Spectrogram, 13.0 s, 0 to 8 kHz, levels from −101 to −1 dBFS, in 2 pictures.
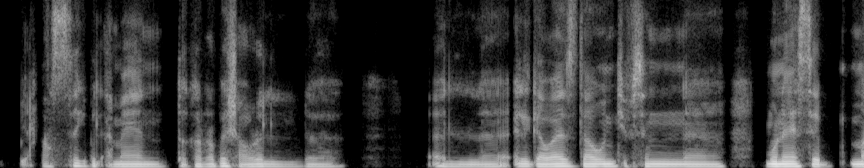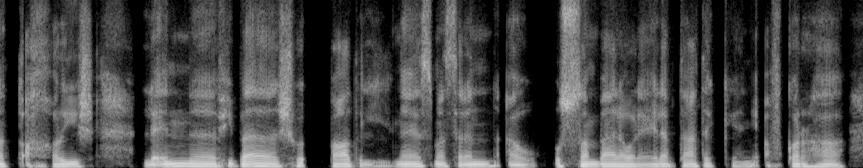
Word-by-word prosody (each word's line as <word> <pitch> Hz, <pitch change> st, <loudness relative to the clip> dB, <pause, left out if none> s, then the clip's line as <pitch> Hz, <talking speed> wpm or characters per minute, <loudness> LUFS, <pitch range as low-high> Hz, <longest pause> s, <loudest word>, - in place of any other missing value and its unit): بيحسّسِك 105 Hz, +3 st, -5 dB
بالأمان، 100 Hz, 0 st, -1 dB
تجرّبي 105 Hz, +2 st, -1 dB
شعور 105 Hz, -1 st, -1 dB
ال 100 Hz, -2 st, -4 dB, 1.0 s
ال 100 Hz, -1 st, -3 dB
الجواز 110 Hz, -1 st, +3 dB
ده 110 Hz, +1 st, +3 dB
وأنتِ 110 Hz, +2 st, +3 dB
في -, -, -6 dB
سِن 100 Hz, -2 st, +1 dB, 0.3 s
مناسِب، 105 Hz, -3 st, +6 dB, 0.2 s
ما 100 Hz, 0 st, +4 dB
تتأخّريش. 100 Hz, 0 st, -2 dB, 0.4 s
لأن 110 Hz, 0 st, +3 dB
في 110 Hz, +4 st, -3 dB
بقى 110 Hz, -1 st, +3 dB
شو 115 Hz, +1 st, -1 dB, 0.2 s
بعض 105 Hz, -2 st, +1 dB
الناس 100 Hz, +2 st, -2 dB
مثلًا 95 Hz, +1 st, +1 dB
أو 85 Hz, +4 st, -2 dB
خصوصًا 105 Hz, +2 st, +4 dB
بقى 105 Hz, +1 st, +3 dB
لو 100 Hz, -1 st, +3 dB
العيلة 95 Hz, +2 st, -1 dB
بتاعتِك 100 Hz, +1 st, -3 dB
يعني 100 Hz, +1 st, -7 dB
أفكارها 100 Hz, -2 st, -2 dB
100 Hz, 135 wpm, -23 LUFS, 100-105 Hz, 1.0 s, مناسِب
